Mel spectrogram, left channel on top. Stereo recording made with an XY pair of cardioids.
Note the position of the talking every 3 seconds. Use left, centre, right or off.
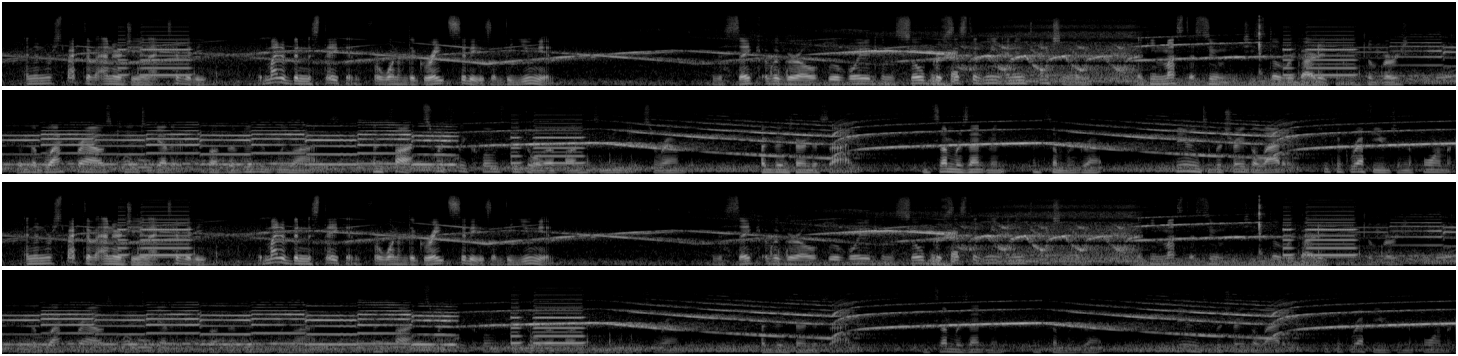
centre, centre, left, left, left, left, left, left, left, left.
